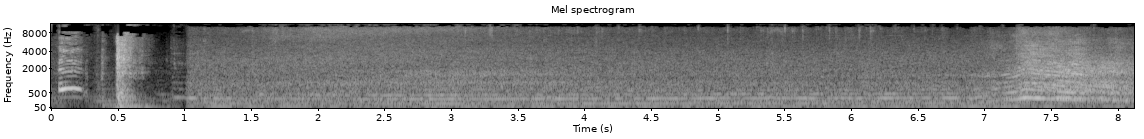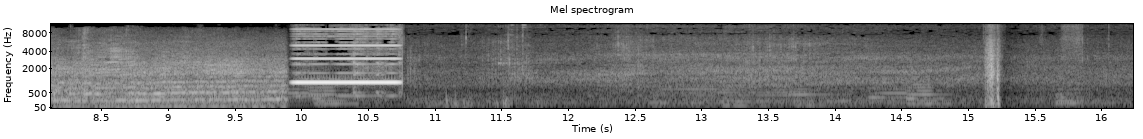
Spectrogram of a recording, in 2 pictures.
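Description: A car door shuts with a thump, then a Mercedes-Benz CLA's engine runs and pulls away, its pitch rising and falling once near the middle. About ten seconds in, a very loud, steady censor bleep lasts under a second.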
